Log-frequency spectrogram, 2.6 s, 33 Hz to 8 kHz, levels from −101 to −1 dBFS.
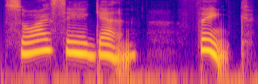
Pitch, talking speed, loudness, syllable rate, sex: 245 Hz, 115 wpm, -17 LUFS, 2.9 syllables/s, female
